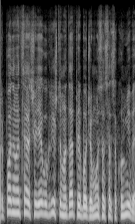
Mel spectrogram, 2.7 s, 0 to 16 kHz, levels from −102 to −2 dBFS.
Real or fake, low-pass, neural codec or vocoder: real; 14.4 kHz; none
